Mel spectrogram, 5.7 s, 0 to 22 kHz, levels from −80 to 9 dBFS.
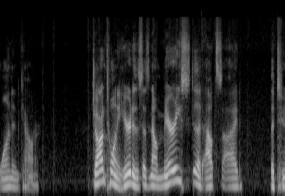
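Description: It's a speech recording with nothing technically wrong to point to, just a faint bed of background noise from the room sitting about 40 dB under the speech.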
